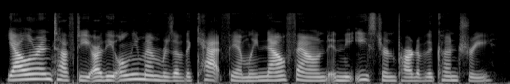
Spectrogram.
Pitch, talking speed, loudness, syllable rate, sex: 190 Hz, 235 wpm, -20 LUFS, 5.9 syllables/s, female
